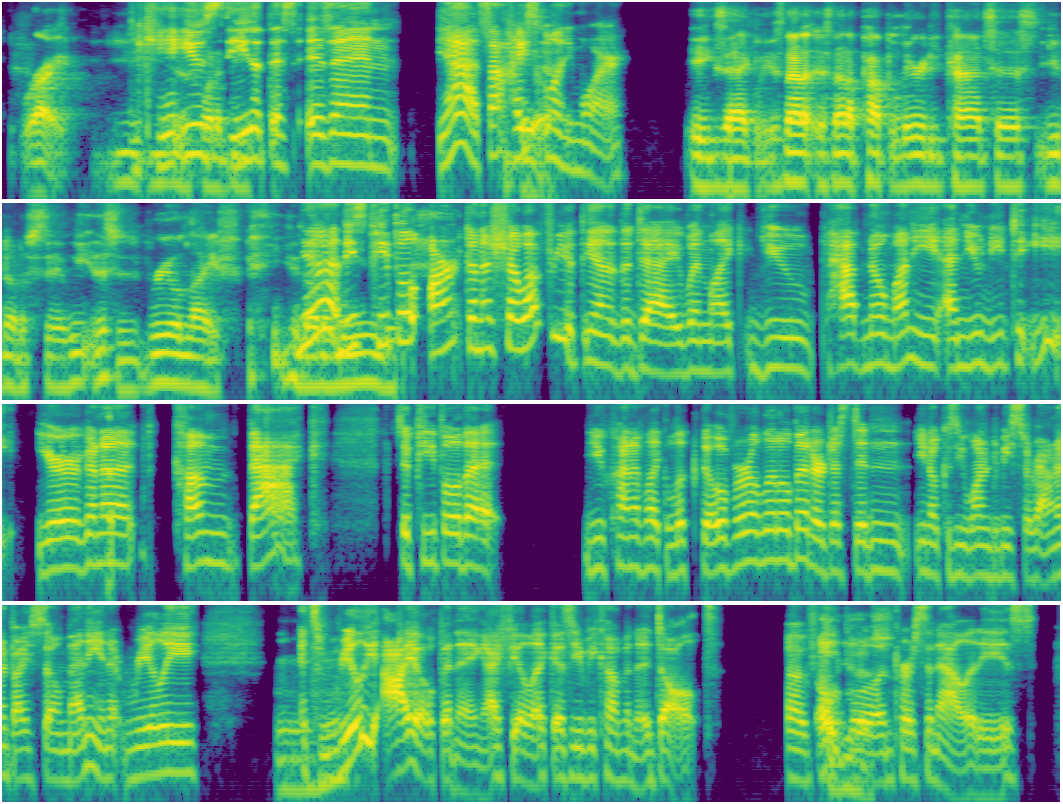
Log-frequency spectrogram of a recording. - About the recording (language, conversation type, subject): English, unstructured, What are some thoughtful ways to help a friend who is struggling emotionally?
- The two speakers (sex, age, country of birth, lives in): female, 35-39, United States, United States; male, 30-34, United States, United States
- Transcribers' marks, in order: other background noise; chuckle; other noise; tapping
